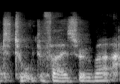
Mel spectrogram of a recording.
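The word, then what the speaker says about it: Fieser: I'd be fascinated too with another subject that my wife directed me to, and that's the man, Pfizer, his name is, that's how it's pronounced, F-I-E-S-E-R, Louis, first name, who invented napalm.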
